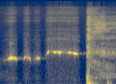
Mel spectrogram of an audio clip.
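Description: Someone whistles a short tune of several clear, breathy notes, shaky and close to the mic, followed by a loud thump or bump at the end.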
